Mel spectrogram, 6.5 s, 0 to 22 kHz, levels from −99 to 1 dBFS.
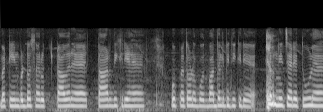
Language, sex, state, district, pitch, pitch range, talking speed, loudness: Marwari, female, Rajasthan, Nagaur, 230 Hz, 225-240 Hz, 185 wpm, -19 LUFS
